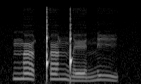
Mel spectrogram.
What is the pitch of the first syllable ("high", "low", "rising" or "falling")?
falling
